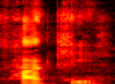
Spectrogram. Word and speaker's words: ফাকি: যেমন ফাকি বাংলায় যেটা পাখি কিন্তু সিলেটিতে উচ্চারণ হয় ফাকি।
